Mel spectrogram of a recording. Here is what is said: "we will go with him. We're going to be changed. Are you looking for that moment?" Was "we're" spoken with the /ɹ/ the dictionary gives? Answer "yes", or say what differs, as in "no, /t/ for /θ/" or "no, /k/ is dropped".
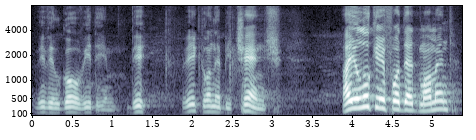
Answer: no, /w/ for /ɹ/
